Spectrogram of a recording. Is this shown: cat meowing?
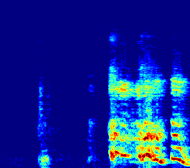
no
